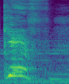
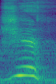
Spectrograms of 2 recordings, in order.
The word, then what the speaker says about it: GIF: name that's Steve guy it's pronounced GIF not GIF it's not a cleaning fluid can you turn down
